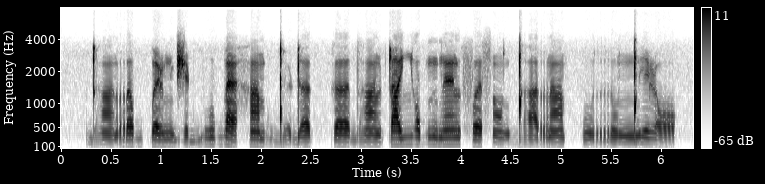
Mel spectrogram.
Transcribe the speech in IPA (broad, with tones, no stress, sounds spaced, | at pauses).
ɖʱ ã˨ r ʌ˦ b ɓ ə˦ ɭ n d͡ʒ ə˧ ɖ bʱ u˦ b æ˧ h ã˦ b ɡ͡ǃ ʏ˨ ɖ ɜ˧ kː ɜ˧ dʱ ã˧ l ʈ a˦ ʎ ɔ˦ b n d ɛ̃˦ l f ə˧ s ɔ̃˨ ɡ͡ǃ a˨ r ã˦ pː u˨ r u˧ ŋ͡ǃ i˧ ɭ ɔ˨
